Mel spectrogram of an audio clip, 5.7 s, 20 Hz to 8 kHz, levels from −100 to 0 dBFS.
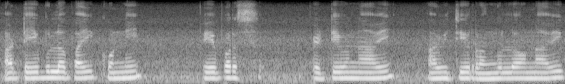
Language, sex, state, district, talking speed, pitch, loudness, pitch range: Telugu, male, Telangana, Mahabubabad, 105 wpm, 165 Hz, -14 LUFS, 165-175 Hz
